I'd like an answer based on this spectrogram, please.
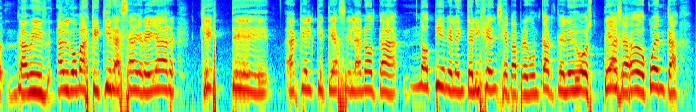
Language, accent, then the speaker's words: Spanish; Buenos Aires, Argentina; now in San Juan, Argentina; yo soy de Ciudad de Buenos Aires, aunque hace 800.000 años que vivo acá en San Juan. Soy de familia también sanjuanina, pero yo nací en Ortúzar.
